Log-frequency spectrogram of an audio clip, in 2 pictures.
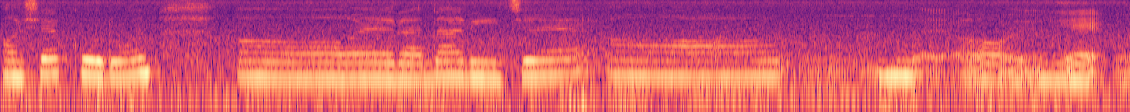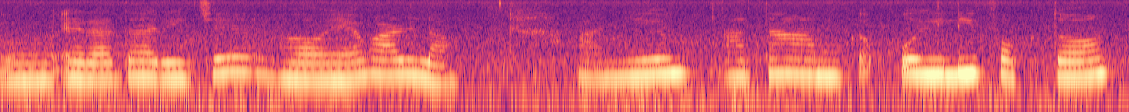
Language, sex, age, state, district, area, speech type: Goan Konkani, female, 18-30, Goa, Ponda, rural, spontaneous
